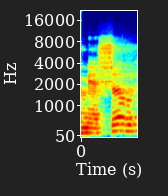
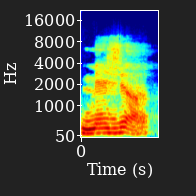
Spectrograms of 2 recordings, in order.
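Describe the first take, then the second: First: The middle consonant is a voiceless sh sound. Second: The middle consonant is a voiced zh sound. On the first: The speaker calls it wrong. "പല ആളുകളും തെറ്റിച്ചാണ് മെഷർ എന്ന് ഉച്ചരിക്കാറുണ്ട്" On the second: The speaker calls it right. "ഈ വാക്ക് ശരിയാവണ്ണം ഉച്ചരിക്കേണ്ടത്"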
